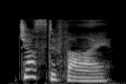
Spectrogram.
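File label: "justify", British English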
